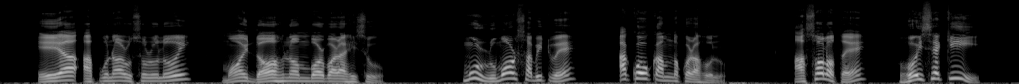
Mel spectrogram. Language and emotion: Assamese, angry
